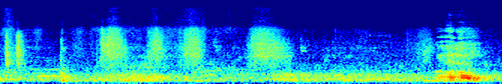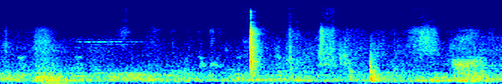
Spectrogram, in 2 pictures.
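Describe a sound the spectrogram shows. Wooden game pieces clatter and scrape as hands shuffle them across a board.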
